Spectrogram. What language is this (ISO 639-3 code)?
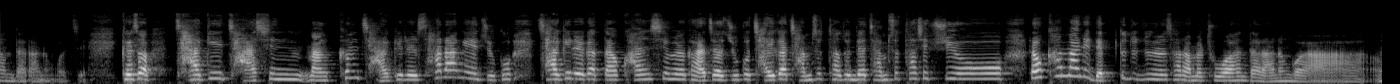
kor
